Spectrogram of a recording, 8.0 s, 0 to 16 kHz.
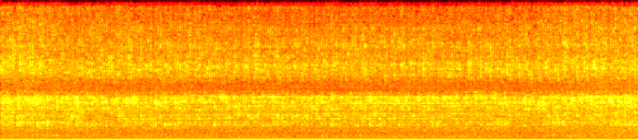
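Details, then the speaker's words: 1948 Ford 8N tractor, first start after complete engine rebuild, neutral, choke, slight throttle: even steady low idle, smooth regular beat, no knocks or misses; oil pressure gauge pegged, foot throttle works, normal idle. "foot throttle works well excellent oil pressure heck it's got the G gauge Peg that idle that ain't bad so far so good proof that it runs"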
